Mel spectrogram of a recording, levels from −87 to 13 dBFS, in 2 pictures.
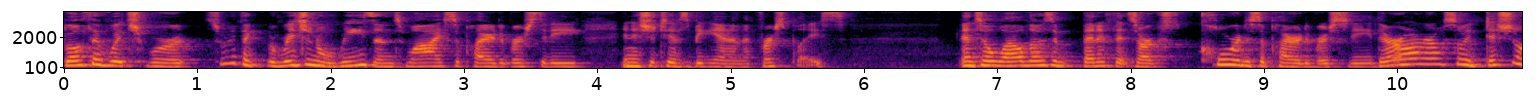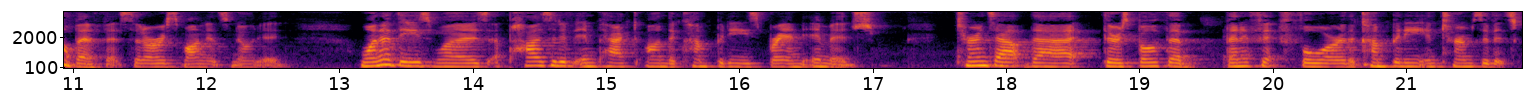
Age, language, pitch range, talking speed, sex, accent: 40-59, English, 175-210 Hz, 175 wpm, female, American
